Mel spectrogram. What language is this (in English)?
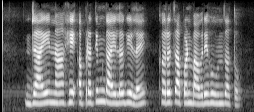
Marathi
